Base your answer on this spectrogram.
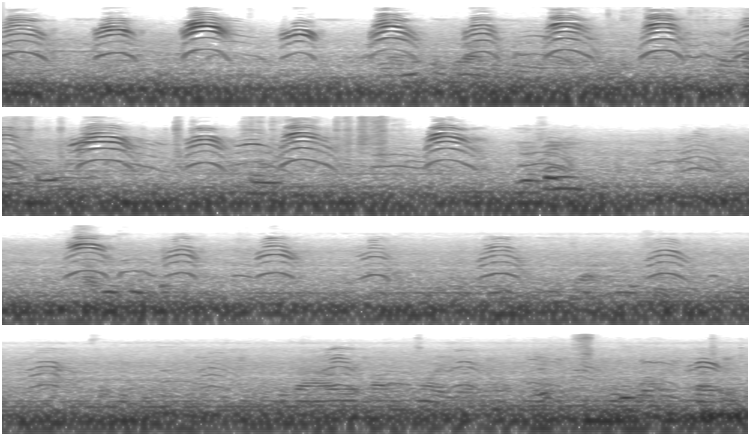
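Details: Abandoned kittens, described as very small, meowing urgently: quick rising-falling cries packed closely together for twenty seconds, fading slightly mid-way, with a low background hum.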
